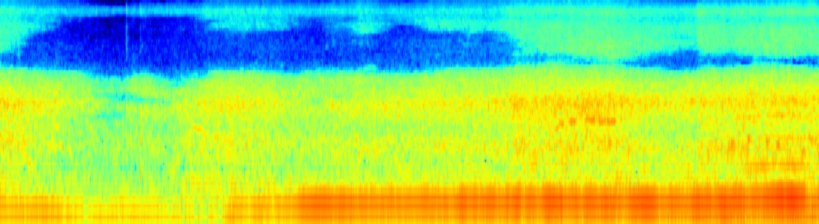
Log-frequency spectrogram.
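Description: A small fibreglass fishing boat's motor running steadily as the boat comes in through the surf, growing louder and rising slightly in pitch near the end, over the wash of breaking waves.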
